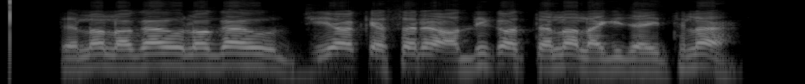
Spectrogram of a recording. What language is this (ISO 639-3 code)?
ori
